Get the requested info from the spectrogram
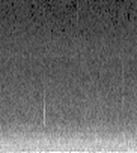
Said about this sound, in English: The water is flowing by in a steady roar of joy, and you just feel good.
